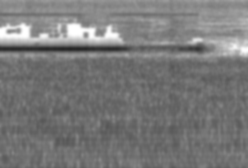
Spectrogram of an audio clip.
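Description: A single sustained high-pitched electronic beep lasting about two seconds as a newborn incubator is switched on, with low room hum.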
